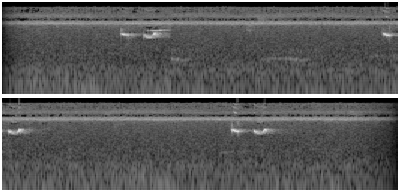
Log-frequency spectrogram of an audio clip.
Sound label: Drymophila ferruginea; PE Cantareira SP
